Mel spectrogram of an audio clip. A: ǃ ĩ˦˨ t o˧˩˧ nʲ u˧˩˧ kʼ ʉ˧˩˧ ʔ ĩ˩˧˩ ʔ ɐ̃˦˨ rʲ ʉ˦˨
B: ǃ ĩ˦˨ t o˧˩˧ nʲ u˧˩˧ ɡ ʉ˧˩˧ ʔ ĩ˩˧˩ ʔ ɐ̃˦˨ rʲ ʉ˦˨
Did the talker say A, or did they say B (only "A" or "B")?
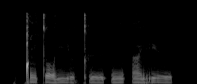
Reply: A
